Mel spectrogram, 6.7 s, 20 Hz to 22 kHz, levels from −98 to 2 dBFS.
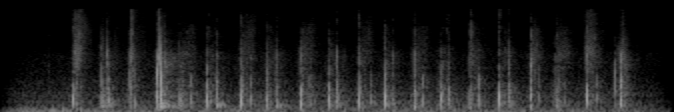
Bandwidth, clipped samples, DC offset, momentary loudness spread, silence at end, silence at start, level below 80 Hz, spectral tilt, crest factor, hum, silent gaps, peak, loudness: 16.5 kHz; under 0.1%; under 0.1%; 12 LU; 0.35 s; 0.1 s; -64 dBFS; -5 dB/octave; 34 dB; none; none; -12 dBFS; -45 LUFS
